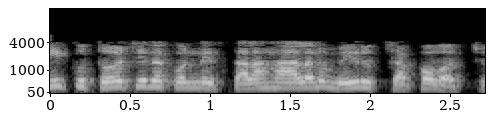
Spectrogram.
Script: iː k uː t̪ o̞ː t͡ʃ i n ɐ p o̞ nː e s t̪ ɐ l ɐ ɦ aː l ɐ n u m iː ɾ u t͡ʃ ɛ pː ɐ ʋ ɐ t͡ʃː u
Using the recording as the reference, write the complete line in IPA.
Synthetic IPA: iː k u t̪ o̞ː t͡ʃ i n ɐ k o̞ nː i s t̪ ɐ l ɐ ɦ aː l ɐ n u m iː ɾ u t͡ʃ ɛ pː ɐ ʋ ɐ t͡ʃː u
